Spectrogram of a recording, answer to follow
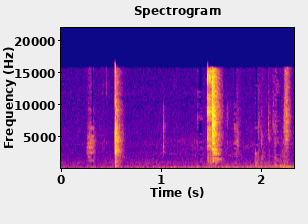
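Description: Two sharp clicks about a second apart, the second louder, from hand work on the aluminium gantry of a DIY CNC machine, with a faint steady hum from about a second in.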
